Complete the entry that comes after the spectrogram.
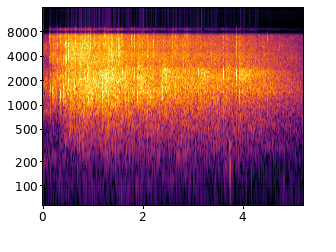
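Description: Sustained audience applause welcoming a guest speaker at a psychology school event in Xinyu, Jiangxi, China, with dense, crackly clapping that holds steady for several seconds, then gradually thins and softens toward the end. No one speaks over it.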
